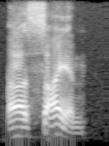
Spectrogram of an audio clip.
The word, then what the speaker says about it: Saiyan: What's the proper pronunciation? – Saiyan. In the Japanese, it's Saiyajin. So, Saiyan would be the more correct.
